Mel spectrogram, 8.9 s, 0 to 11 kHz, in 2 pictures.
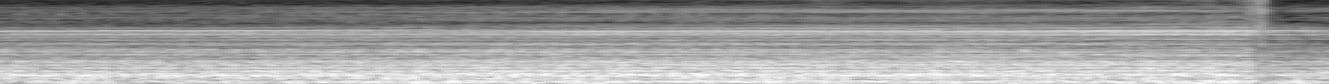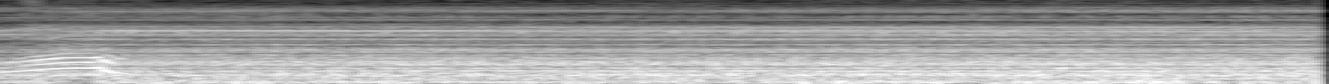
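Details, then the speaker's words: Webasto Thermo Top V fuel-burning park heater on a Land Rover Discovery 4, start-up: humming, then it lights with a steady even roar and a rising sweep as fan speed increases, some smoke; normal start-up. "we'll hear it when it goes it should start smoking it's heating up oh the speed's increased"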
